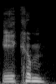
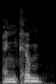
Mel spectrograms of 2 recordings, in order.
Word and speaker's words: Akam: And also, it's pronounced Akam. There's people that pronounce it Inkum.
